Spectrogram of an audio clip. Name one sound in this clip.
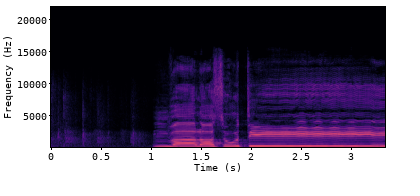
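A violin plays a lively melody.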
